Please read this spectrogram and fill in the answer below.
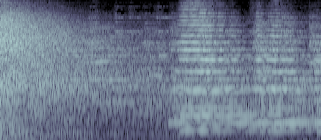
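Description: Opera orchestra playing. A loud crash rings away over the first second, and about two seconds in a sustained chord enters.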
